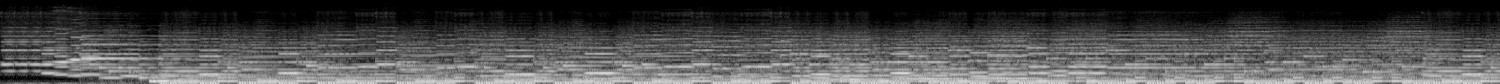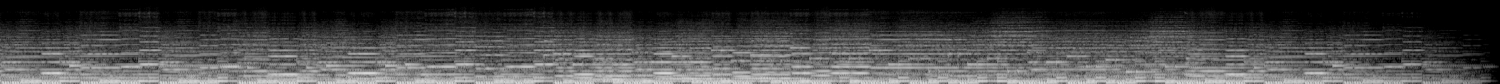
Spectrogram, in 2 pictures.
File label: Victory!; Trainer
